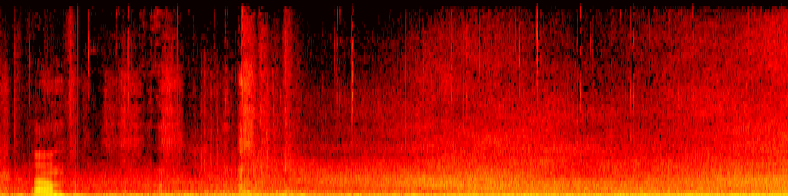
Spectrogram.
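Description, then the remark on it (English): A car idles at a street intersection, waiting while a person is led around the back of it. Its steady low engine rumble fills the scene, with a brief high creak near the start and constant traffic noise around it. “Jake's taking me around the back of the car waiting in the intersection here”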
